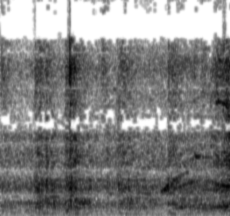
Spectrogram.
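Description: Cartoon soundtrack playing from a laptop speaker: sound effects with a couple of sharp accents and a rising glide near the end, over background music.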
